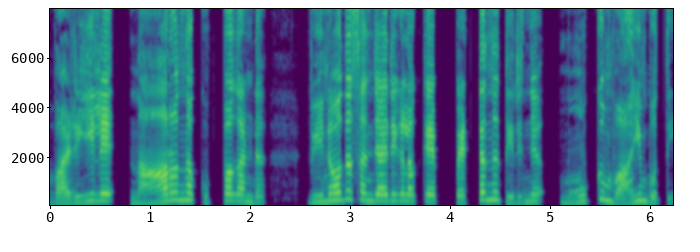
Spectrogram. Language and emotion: Malayalam, disgusted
